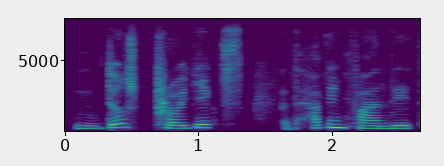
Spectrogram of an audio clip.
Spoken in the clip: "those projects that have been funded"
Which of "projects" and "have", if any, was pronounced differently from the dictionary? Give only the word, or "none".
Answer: none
